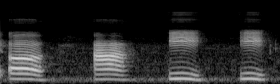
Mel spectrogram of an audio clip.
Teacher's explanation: जो होठों की स्थिति जो होती है ना उच्चारण करते समय, वो गोलाकार या वृत्तमुखी न होती है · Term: आवृत्तमुखी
